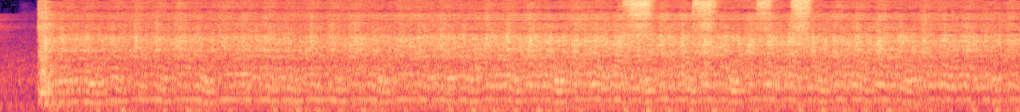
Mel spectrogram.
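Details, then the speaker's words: Long-dormant project car cranking steadily for five seconds with no firing or catch. Owner suspects the coil isn't getting any power, unconfirmed. "I don't think it's firing Yeah, because it's probably not getting any power to the coil."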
